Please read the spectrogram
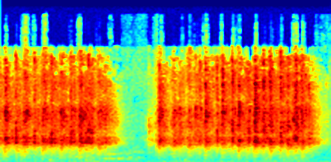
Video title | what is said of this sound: Berkley Crankbaits! | what you're hearing is simply the rattles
